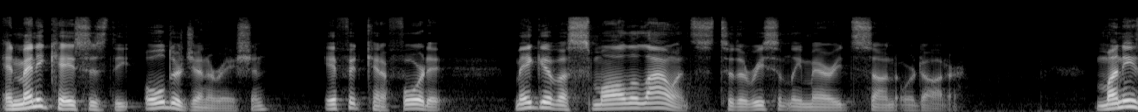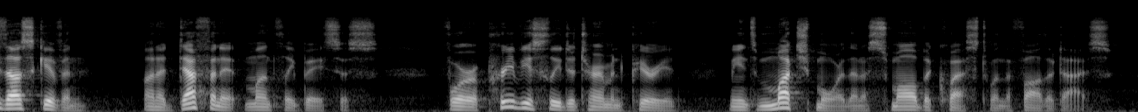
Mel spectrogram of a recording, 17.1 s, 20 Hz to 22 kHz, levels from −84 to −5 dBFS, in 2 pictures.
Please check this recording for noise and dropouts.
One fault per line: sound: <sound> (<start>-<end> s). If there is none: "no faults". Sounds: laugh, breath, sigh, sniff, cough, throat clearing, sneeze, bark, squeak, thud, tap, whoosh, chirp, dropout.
no faults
